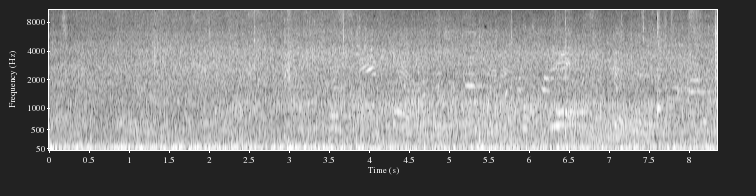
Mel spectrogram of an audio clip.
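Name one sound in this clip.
Badminton rackets strike a shuttlecock with sharp taps.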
